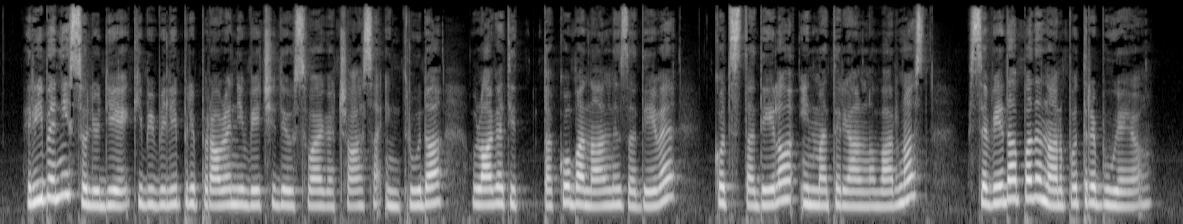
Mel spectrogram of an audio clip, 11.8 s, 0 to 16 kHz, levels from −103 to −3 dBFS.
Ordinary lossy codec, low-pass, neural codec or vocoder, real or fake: MP3, 64 kbps; 14.4 kHz; none; real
